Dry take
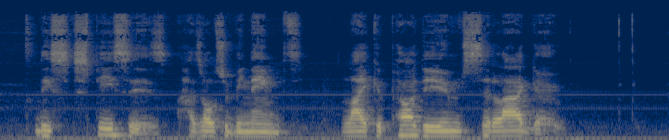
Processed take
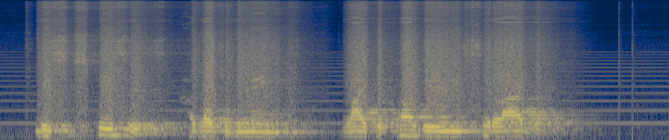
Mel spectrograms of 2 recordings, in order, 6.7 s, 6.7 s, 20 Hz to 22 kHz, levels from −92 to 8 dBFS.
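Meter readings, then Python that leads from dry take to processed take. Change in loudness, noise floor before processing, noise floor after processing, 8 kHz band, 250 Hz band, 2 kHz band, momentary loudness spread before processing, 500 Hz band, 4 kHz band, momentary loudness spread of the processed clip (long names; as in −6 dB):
+12.0 dB, −57 dBFS, −44 dBFS, +16.0 dB, +12.5 dB, +16.0 dB, 17 LU, +11.0 dB, +16.5 dB, 15 LU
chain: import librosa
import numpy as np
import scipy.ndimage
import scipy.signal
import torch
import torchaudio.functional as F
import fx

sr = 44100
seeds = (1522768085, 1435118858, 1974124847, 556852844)

p1 = scipy.signal.sosfilt(scipy.signal.butter(4, 90.0, 'highpass', fs=sr, output='sos'), x)
p2 = fx.dynamic_eq(p1, sr, hz=330.0, q=0.82, threshold_db=-39.0, ratio=4.0, max_db=4)
p3 = fx.rider(p2, sr, range_db=10, speed_s=0.5)
p4 = p2 + F.gain(torch.from_numpy(p3), -0.5).numpy()
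p5 = fx.mod_noise(p4, sr, seeds[0], snr_db=10)
p6 = fx.sample_hold(p5, sr, seeds[1], rate_hz=13000.0, jitter_pct=0)
p7 = fx.dmg_buzz(p6, sr, base_hz=400.0, harmonics=14, level_db=-50.0, tilt_db=-5, odd_only=False)
p8 = p7 + fx.echo_bbd(p7, sr, ms=187, stages=1024, feedback_pct=35, wet_db=-11.0, dry=0)
p9 = fx.rev_gated(p8, sr, seeds[2], gate_ms=370, shape='flat', drr_db=10.0)
y = F.gain(torch.from_numpy(p9), 3.0).numpy()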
